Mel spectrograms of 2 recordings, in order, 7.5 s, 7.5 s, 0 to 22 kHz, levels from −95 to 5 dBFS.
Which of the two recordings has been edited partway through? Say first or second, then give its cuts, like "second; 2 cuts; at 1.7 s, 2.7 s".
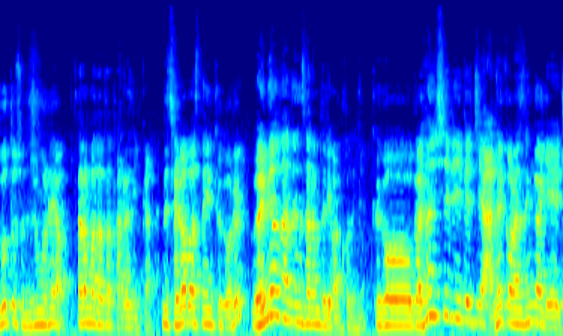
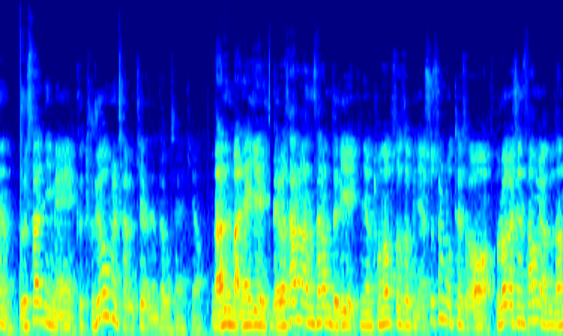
second; 2 cuts; at 2.6 s, 3.6 s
